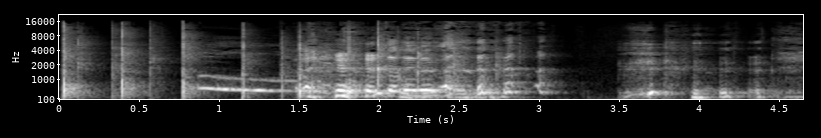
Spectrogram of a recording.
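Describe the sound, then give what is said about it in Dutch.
A handful of sharp, separate hand claps ring out at the start, then give way to an excited vocal 'ooh', laughter and chatter, with the voices continuing after a brief pause. “Dat Oeh, applaus.”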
